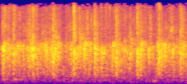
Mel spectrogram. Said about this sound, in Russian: Возможно, здесь нужны сочувствующие аплодисменты зала на фоне.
